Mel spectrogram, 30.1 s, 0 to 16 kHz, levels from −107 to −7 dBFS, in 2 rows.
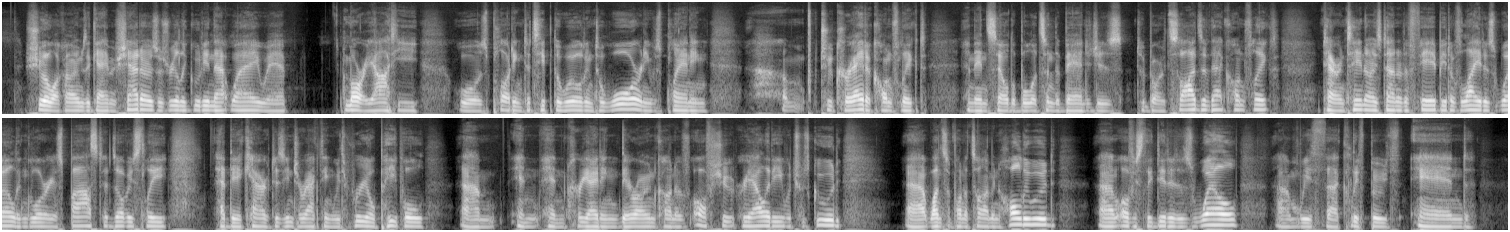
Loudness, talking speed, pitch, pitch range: -22 LUFS, 195 wpm, 135 Hz, 125-145 Hz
